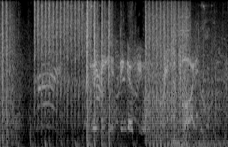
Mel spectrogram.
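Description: Decoy grenades in a first-person shooter game mimic gunfire as rapid bursts of sharp automatic shots that come in clusters with brief gaps, loud and close, over other game sounds.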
